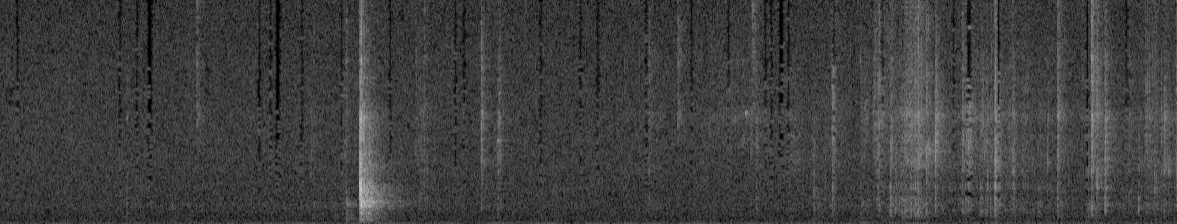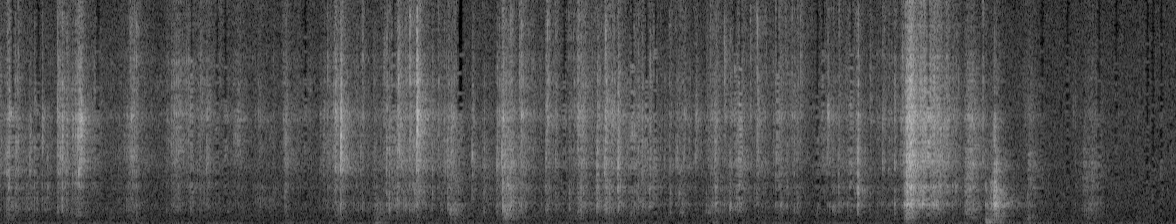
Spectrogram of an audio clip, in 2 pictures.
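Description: A single sharp knock about three seconds in, then a long run of crinkling and rustling with small clicks as sheet adhesive vinyl and its backing paper are handled and peeled, loudest near the end.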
